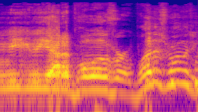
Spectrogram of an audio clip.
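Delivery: very high-pitched, loud, shrill screaming. Retelling a sick car ride, the speaker relives yelling at him, reenacting screaming at someone. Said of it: "I'm just like screaming at him".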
